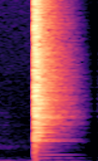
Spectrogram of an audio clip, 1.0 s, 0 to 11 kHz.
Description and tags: Knife Hit Pan Filled With Water 4
knife, struck, metal, impact, water, pong, hit, pan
